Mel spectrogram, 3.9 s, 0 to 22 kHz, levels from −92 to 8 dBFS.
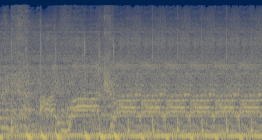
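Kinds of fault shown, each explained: Broken-record loop: the playback or streaming chain most likely stalled and kept resending the last short fragment it held instead of new audio. From 2.12 s the same 0.37 s piece of sound plays back to back, repeating exactly five times and running until the clip ends. It cycles with a rhythmic, stuck quality, and whatever audio should have followed in that final stretch never arrives.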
